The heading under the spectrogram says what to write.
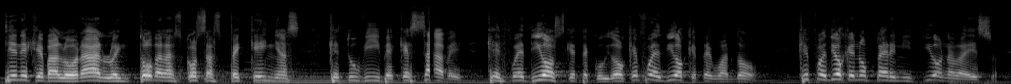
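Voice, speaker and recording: A man preaching a sermon as pastor, leading call-and-response and swinging from loud chanted lines to soft low ones. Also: unhurried. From Dominican Republic. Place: church sanctuary. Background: faint instrument music.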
